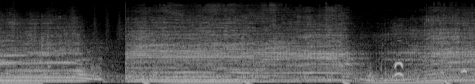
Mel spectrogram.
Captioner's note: engine revving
